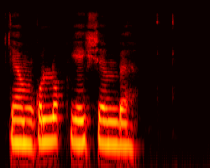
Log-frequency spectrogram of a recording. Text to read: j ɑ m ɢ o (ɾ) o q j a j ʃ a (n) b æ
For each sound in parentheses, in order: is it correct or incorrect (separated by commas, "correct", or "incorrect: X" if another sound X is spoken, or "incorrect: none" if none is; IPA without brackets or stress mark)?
incorrect: l, incorrect: m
